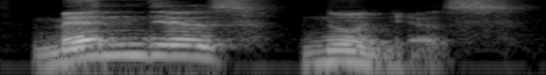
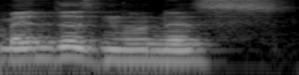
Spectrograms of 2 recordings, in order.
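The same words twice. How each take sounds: First: "Mendez Nunez" slow, nunjes at the end; "Mendez Nunez" slow and emphatic, the right way; correct pronunciation. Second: "Mendez Nunes" with a plain s ending, the wrong way; "Mendez Nunes" as the mistaken version; wrong pronunciation. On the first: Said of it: "It's pronounced Mendez Nunez". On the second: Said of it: "Not Mendez Nunes". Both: Shown as a demonstration.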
